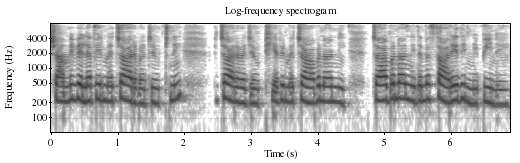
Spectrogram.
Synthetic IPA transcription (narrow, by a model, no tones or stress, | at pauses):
ʃaːmiːʋeːlaːpʰɪɾmɛ̃ːt͡ʃaːɾʋəd͡ʒeːʊʈʰniː | pʰɪt͡ʃaːɾʋəd͡ʒeːʊʈʰːiːa̰ːpʰɪɾmɛ̃ːt͡ʃaːbənaːniː | t͡ʃaːbənaːniːt̪̬ãːmɛ̃ːsaːɾeːd̪ɪnːiːpiːneː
